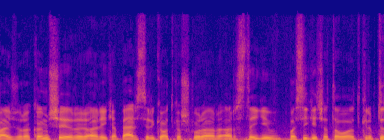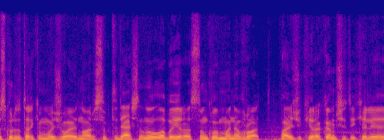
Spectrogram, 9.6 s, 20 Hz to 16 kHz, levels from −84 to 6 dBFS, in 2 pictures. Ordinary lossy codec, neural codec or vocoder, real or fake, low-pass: MP3, 96 kbps; none; real; 14.4 kHz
